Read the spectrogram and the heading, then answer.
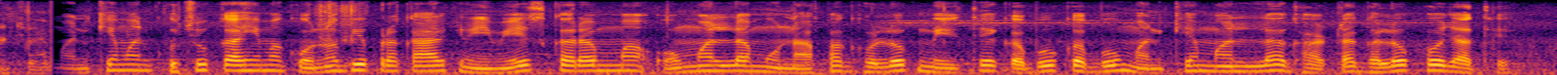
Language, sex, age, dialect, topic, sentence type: Chhattisgarhi, male, 18-24, Western/Budati/Khatahi, banking, statement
